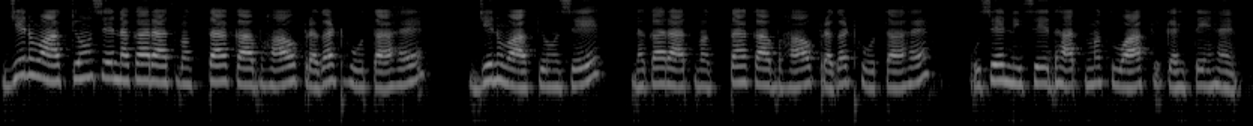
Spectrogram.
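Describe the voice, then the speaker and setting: A woman's voice: mid-range voice, fairly even intonation, takes it slowly, fairly bright tone. A woman teacher giving an exam-prep grammar lesson, dictating definitions and repeating them.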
